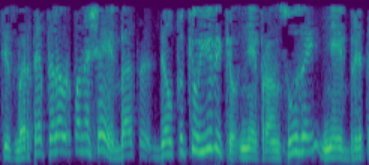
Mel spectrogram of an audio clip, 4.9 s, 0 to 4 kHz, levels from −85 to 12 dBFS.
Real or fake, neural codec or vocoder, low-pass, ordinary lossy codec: real; none; 3.6 kHz; MP3, 16 kbps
